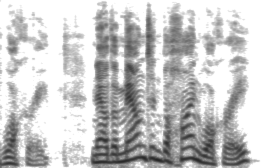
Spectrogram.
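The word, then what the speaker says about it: Wakari: a r i and people call it Yer don't know how they get that from it but it was Walker now the mountain behind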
